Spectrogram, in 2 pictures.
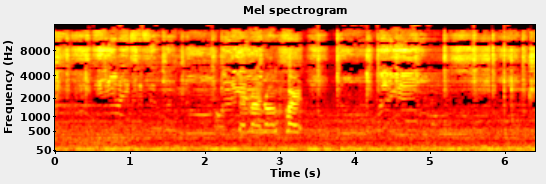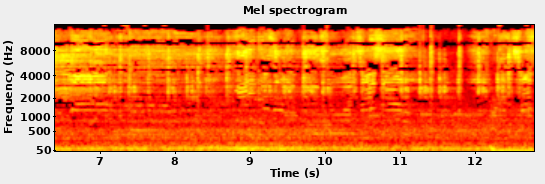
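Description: Steady low road rumble of a moving car, heard from inside the cabin. Faint music and singing run over it, with a wavering sung line about two to three seconds in.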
